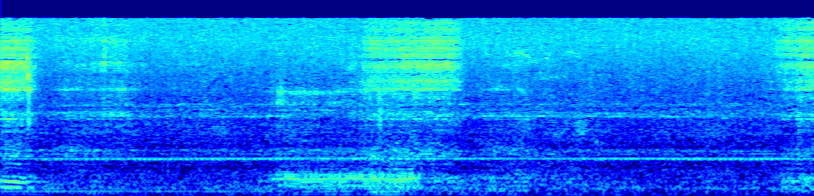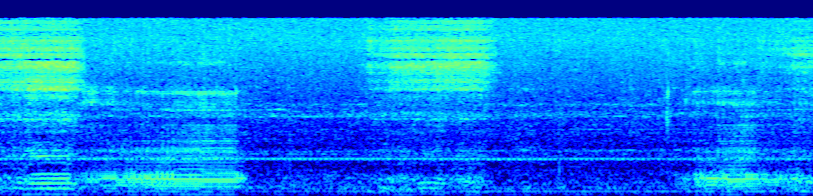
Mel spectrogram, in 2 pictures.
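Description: Loud rough snores recurring every few seconds during sleep, with a steady hum in the room.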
